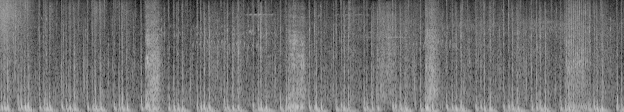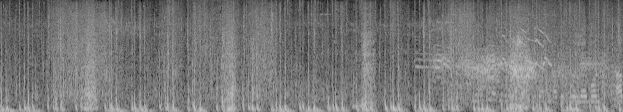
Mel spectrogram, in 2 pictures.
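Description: Horse hooves thud steadily on a dirt path at a gallop.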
